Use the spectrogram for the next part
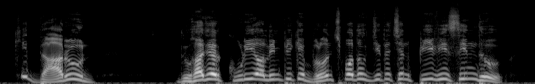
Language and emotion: Bengali, surprised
